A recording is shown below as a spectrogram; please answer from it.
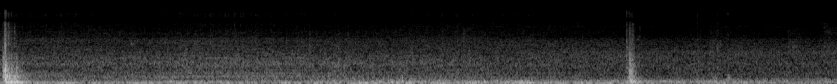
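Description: A Toyota Alphard minivan's door shutting with a solid thud at the start, and a second, shorter clunk of a door or latch about six seconds in, over a steady low rumble.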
